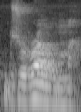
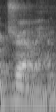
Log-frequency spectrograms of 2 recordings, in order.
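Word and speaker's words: Droaam: He was pointing you Drome words, or Droam, depending on your pronunciation.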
